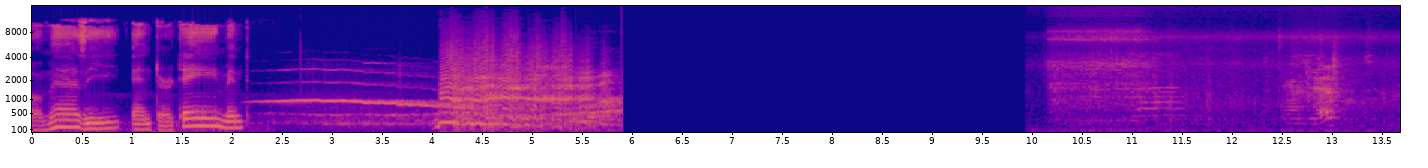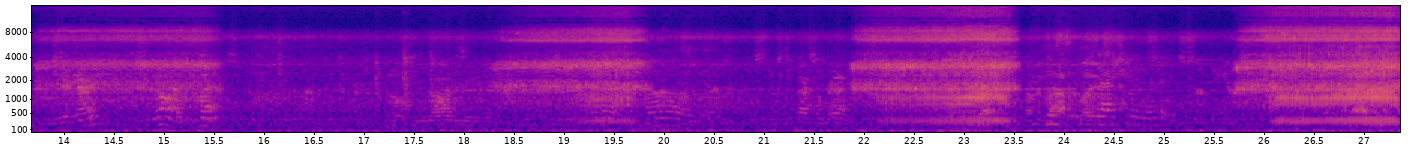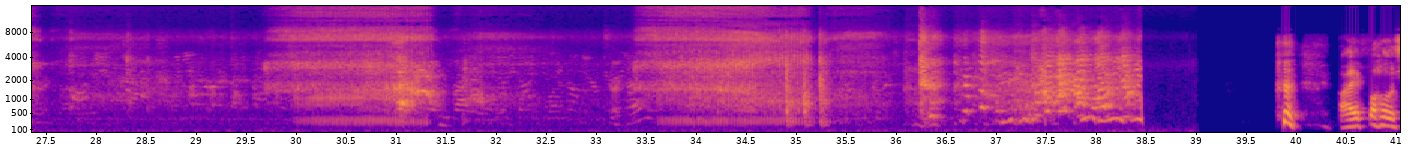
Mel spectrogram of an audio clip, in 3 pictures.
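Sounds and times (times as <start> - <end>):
man snoring: 10.2 - 11.4, 13.7 - 15.6, 18.2 - 20.0, 21.8 - 23.6, 25.7 - 27.6, 29.7 - 32.5, 33.3 - 35.9.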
